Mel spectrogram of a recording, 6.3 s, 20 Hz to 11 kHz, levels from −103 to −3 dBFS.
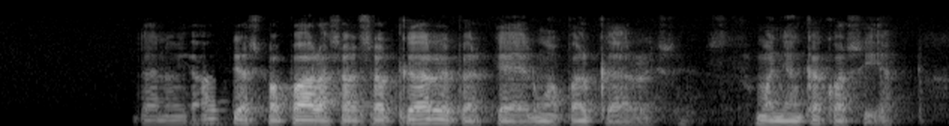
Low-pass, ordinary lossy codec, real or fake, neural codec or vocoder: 7.2 kHz; none; real; none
